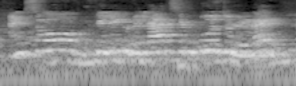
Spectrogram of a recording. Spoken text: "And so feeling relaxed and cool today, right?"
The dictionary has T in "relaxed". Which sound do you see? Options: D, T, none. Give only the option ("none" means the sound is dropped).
none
